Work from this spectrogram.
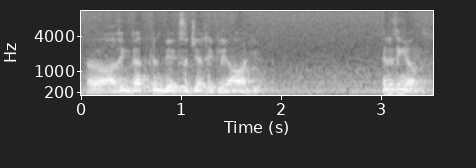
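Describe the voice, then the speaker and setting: A man lecturing on theology to a room, measured and firm, answering questions from the floor. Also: medium pitch, warm tone. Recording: echoey room recording with faint hiss.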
